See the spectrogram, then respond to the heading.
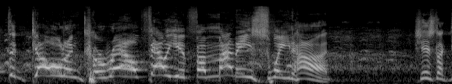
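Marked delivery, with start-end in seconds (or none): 0.1-3.3 loud, high-pitched mock enthusiasm; big comic exclamation; hyped-up husband. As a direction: sell it to the wife at near-shouting pitch. Husband hyping a buffet to wife.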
